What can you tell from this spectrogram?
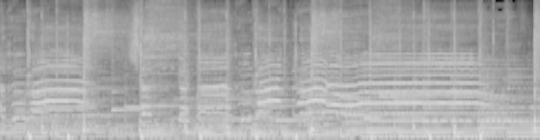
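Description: Live worship music: a church worship band playing, with sung melody held on long notes over a steady drum beat and bass. One long note is held from about five seconds in.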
